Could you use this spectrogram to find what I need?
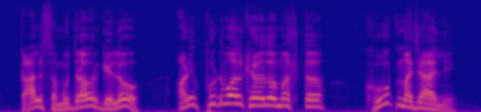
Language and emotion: Marathi, happy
